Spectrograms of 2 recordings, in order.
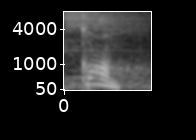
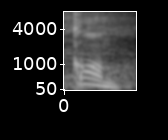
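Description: First: It sounds pleased and impressed. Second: It sounds angry and displeased.

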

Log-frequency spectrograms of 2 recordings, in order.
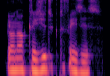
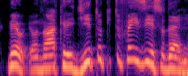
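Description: First: It sounds reproachful and displeased. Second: It sounds happily surprised and pleased.

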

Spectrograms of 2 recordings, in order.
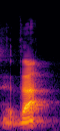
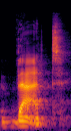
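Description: First: The final T is a glottal stop. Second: The final T is fully released.

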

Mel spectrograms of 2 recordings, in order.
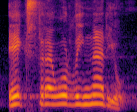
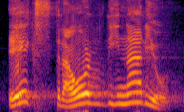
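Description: First: It is said plainly, without extra energy. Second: It is said with lively Mexican energy.

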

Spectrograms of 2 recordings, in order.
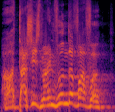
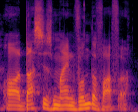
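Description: First: It is shouted very loudly. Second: It is said at normal volume.

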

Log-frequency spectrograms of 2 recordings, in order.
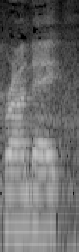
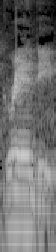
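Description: First: The name ends with an 'ay' sound. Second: The name ends with an 'ee' sound. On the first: The speaker calls it wrong. "It's not Grande" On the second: The speaker calls it right. "It's actually [name], which makes her sound so much more basic"

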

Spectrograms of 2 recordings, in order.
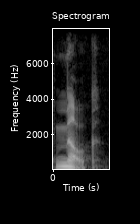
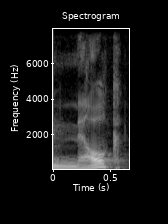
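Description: First: The vowel has a slight twang. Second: The vowel is plain, with no twang. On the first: "they'll be like milk... slight twang on the eye" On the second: "they don't say milk"

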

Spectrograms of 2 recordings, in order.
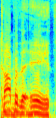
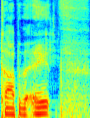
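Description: First: It is said in a sports announcer voice. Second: It is said in an ordinary conversational voice. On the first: "Was that a good announcer voice?" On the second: "Is that really your sports announcer voice?"

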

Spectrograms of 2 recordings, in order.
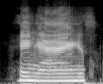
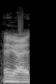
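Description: First: It is said in a put-on voice. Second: It is said in a normal voice.

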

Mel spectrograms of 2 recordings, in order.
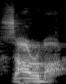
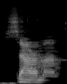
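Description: First: It is said in a grand fantasy-film accent. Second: It is said plainly, without the fantasy-film accent. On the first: "Saying it in a Lord of the Rings accent" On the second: "Say it without it"

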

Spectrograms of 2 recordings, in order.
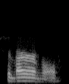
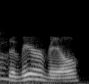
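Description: First: The last syllable is reduced, not 'ville'. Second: The last syllable is a full 'ville'. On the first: "if you're from here, you don't say Ville" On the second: "you just add Ville on the end of it"

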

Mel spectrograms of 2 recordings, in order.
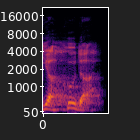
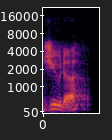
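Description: First: The name begins with a Y sound. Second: The name begins with a J sound. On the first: This is the Hebrew form of the name. "if you said my name in Hebrew, it would be Yehuda. So there's no J" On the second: This is the English form of the name. "My Hebrew name is Judah"

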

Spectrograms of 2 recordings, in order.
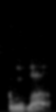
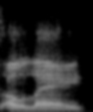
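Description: First: The name is said like 'Ulla'. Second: The name is said like 'Olay'. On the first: The speaker calls it right. "it's pronounced Ulla" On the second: The speaker calls it wrong. "I pronounced it as Olay"

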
